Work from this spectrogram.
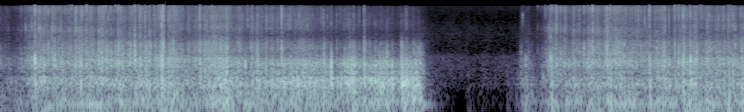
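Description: Long nails scratch down over the rounded top of a dark foam microphone windscreen, making a dense, crinkly, rustling scrape with frequent small crackles. The scratching briefly stops for about a second of silence, then resumes at the same steady level.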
